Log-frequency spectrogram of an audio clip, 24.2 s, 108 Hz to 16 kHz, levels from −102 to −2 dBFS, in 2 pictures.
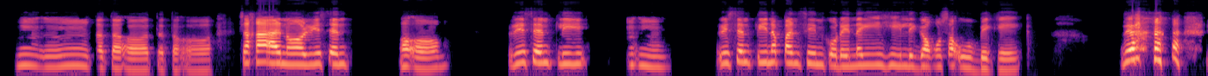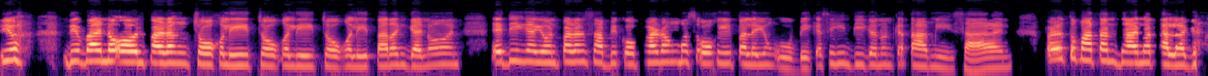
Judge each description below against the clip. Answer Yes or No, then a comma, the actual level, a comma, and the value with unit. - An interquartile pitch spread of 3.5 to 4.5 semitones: Yes, average, 4.1 semitones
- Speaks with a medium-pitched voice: No, high, 235 Hz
